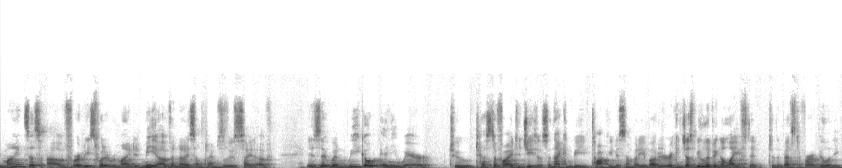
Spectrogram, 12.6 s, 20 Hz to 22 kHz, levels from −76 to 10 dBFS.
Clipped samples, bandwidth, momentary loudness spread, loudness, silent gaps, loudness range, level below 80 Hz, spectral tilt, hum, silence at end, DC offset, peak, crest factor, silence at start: under 0.1%; 9.8 kHz; 7 LU; -16 LUFS; none; 2 LU; -42 dBFS; -6.5 dB/octave; none; 0 s; under 0.1%; 0 dBFS; 16 dB; 0 s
